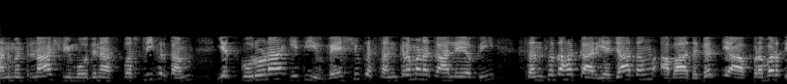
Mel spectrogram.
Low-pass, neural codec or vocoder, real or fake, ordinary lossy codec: 3.6 kHz; none; real; none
